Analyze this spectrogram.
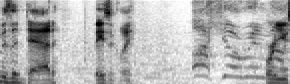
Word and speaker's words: Adad: hey toosa welcome on in his name is a dad his name is a dad basically or you saying that's the correct pronunciation for itz he is properly the dad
